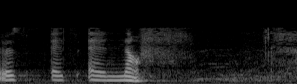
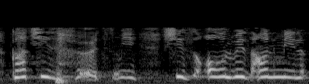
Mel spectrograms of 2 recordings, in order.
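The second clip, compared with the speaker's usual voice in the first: hurt complaint; 5 semitones higher, 4 dB louder than usual. Retold or imitated. Jesse complaining to God about her sister, higher. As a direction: complain like a wounded child.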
